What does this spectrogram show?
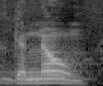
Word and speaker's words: GNOME: Because people think the garden gnome, you know, that gnome is different. This is gnome because because the gnu that is gnu it's not new. It's gnu.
